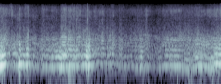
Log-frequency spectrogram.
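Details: Low, continuous droning hum of many honey bees within a hive, rich in stacked overtones, wavering in loudness with a few short brighter flickers as individual bees pass close.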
